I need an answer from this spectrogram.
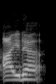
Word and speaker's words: Ida: Well, in English though, we do all, you know, call her Eda. Eda's the English pronunciation of of that name, and I've gotten used to that, so.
